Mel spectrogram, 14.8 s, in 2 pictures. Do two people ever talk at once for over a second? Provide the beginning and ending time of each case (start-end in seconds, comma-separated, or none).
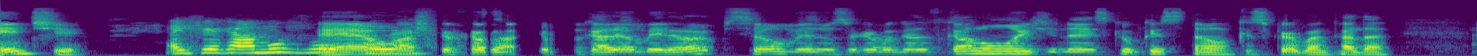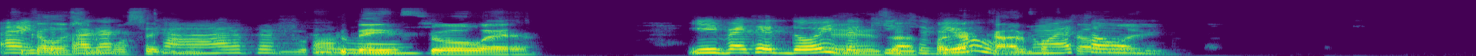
7.4-9.7, 11.5-13.2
